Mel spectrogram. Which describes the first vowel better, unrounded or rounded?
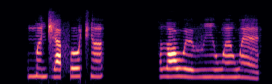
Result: unrounded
